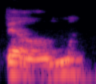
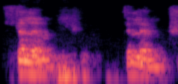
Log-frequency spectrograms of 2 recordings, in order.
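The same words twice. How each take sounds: First: Film said as one syllable, no vowel between l and m; film in one short beat; correct film. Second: Film said as two syllables, fi-lim; film as fillum, Indian English style; film with added vowel. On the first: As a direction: keep film tight, f-i-l-m. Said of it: "not crisps, it could be crispies". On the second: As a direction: add a vowel between l and m in film. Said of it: "result of L one transfer". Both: Shown as a demonstration.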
